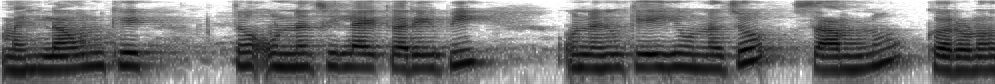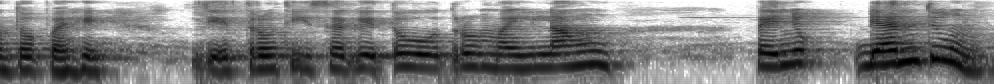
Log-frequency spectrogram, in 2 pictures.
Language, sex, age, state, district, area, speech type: Sindhi, female, 30-45, Gujarat, Surat, urban, spontaneous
